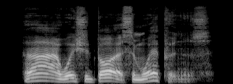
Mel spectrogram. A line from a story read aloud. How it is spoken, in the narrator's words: I sigh wistfully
